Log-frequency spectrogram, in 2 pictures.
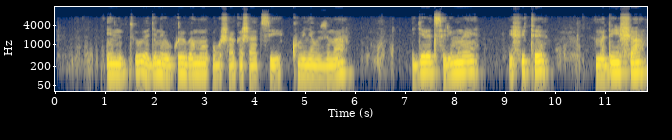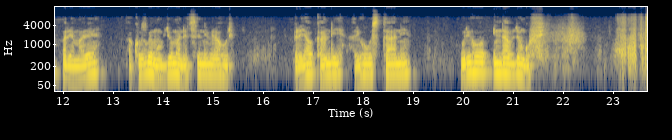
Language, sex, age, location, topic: Kinyarwanda, male, 18-24, Huye, health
